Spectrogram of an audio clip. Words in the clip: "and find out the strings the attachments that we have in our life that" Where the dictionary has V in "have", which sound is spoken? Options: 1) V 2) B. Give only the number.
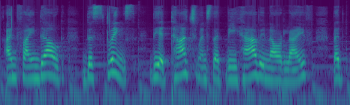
1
